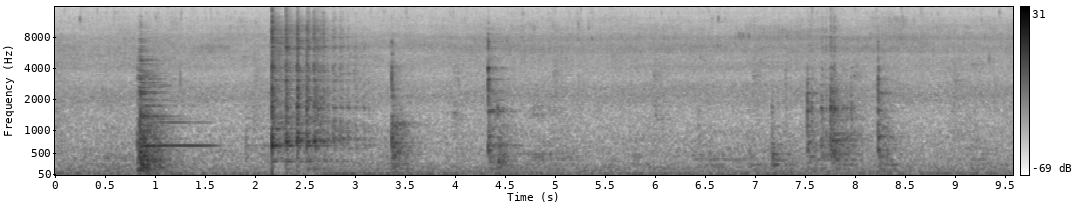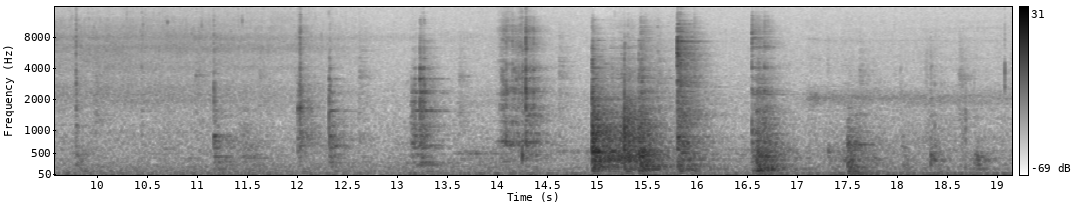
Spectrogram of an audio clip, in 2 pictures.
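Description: Batter-coated peanuts frying in a pan of oil with a faint steady sizzle. Over it come scattered clinks, knocks and scrapes from a metal strainer and a wooden spoon against the steel plate and the pan, the loudest cluster near the end.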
